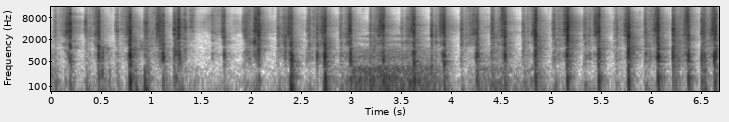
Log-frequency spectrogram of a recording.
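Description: A deck of tarot cards being shuffled by hand, the cards flicking and slapping together in a quick, irregular run of clicks, several a second.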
